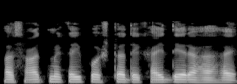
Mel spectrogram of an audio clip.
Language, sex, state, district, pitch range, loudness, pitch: Hindi, male, Chhattisgarh, Sarguja, 110-115 Hz, -19 LUFS, 115 Hz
